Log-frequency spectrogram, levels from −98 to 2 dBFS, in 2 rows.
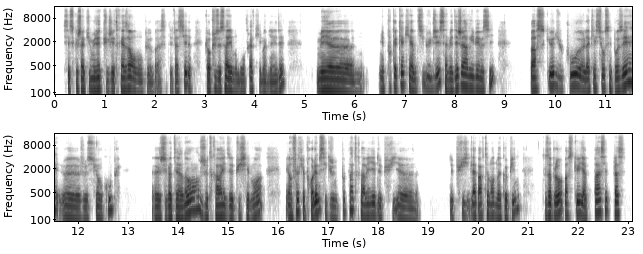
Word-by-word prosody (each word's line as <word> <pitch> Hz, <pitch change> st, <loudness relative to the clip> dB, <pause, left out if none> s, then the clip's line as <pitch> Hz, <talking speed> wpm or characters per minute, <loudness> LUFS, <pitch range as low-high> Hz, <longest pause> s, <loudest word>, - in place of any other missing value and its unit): c'est -, -, -5 dB
ce -, -, -6 dB
que -, -, -4 dB
j'ai 115 Hz, 0 st, +2 dB
accumulé 120 Hz, +2 st, +1 dB
depuis 115 Hz, -3 st, -9 dB
que 105 Hz, -, -8 dB
j'ai 110 Hz, -, +1 dB
13 120 Hz, +3 st, 0 dB
ans 125 Hz, -3 st, +4 dB
donc 100 Hz, -1 st, -6 dB
bah, 95 Hz, -1 st, -8 dB
c'était -, -, -14 dB
facile. 105 Hz, +9 st, 0 dB, 0.2 s
Puis -, -, +2 dB
en -, -, +2 dB
plus 120 Hz, +3 st, -6 dB
de 110 Hz, -, +1 dB
ça, 125 Hz, +3 st, +3 dB
il -, -, +6 dB
y -, -, +4 dB
a -, -, -3 dB
mon 105 Hz, -, -6 dB
beau-frère 105 Hz, +3 st, -4 dB
qui 115 Hz, -3 st, -11 dB
m'a 100 Hz, 0 st, -4 dB
bien 95 Hz, +1 st, -4 dB
aidé. 95 Hz, -, -2 dB, 0.6 s
Mais, 115 Hz, +1 st, +5 dB
heu, 110 Hz, -3 st, +5 dB, 0.5 s
mais 115 Hz, -, -4 dB
pour 115 Hz, -, -17 dB
quelqu'un 140 Hz, +4 st, +2 dB
qui 160 Hz, -4 st, -3 dB
a -, -, +4 dB
un 115 Hz, -, +2 dB
petit 110 Hz, 0 st, -9 dB
budget, 130 Hz, +4 st, -1 dB
ça 155 Hz, -10 st, -1 dB
m'est 110 Hz, -2 st, -1 dB
déjà 135 Hz, +5 st, +4 dB
arrivé 130 Hz, -2 st, +1 dB
aussi. 115 Hz, -1 st, -3 dB, 0.7 s
Parce 125 Hz, 0 st, +2 dB
que -, -, +2 dB
du 140 Hz, -6 st, -5 dB
coup, 150 Hz, +5 st, +5 dB
heu, 125 Hz, -4 st, +2 dB
la 115 Hz, 0 st, +3 dB
question 130 Hz, +3 st, -3 dB
s'est 135 Hz, -2 st, -5 dB
posée. 145 Hz, +11 st, +3 dB
Heu, 110 Hz, -2 st, +1 dB
je 105 Hz, 0 st, -5 dB
suis 105 Hz, +2 st, -6 dB
en 110 Hz, -2 st, -1 dB
couple, 175 Hz, -, -6 dB, 0.7 s
heu 110 Hz, -, +1 dB
j'ai 110 Hz, 0 st, -3 dB
21 110 Hz, -1 st, +3 dB
ans, 175 Hz, +8 st, +4 dB
je 125 Hz, -8 st, -3 dB
travaille 120 Hz, +2 st, +1 dB
depuis 115 Hz, +1 st, -3 dB
chez 110 Hz, 0 st, -3 dB
moi 125 Hz, +7 st, -2 dB, 0.4 s
et -, -, -3 dB
en 120 Hz, -, +1 dB
fait 160 Hz, +7 st, -1 dB
le -, -, +1 dB
problème 150 Hz, +2 st, +4 dB
c'est 175 Hz, -, -5 dB
que 115 Hz, -, -10 dB
je -, -, -2 dB
ne -, -, -8 dB
peux 105 Hz, +10 st, -10 dB
pas 180 Hz, +3 st, -2 dB
travailler 130 Hz, -5 st, -1 dB
depuis, 110 Hz, -3 st, -7 dB
heu, 105 Hz, -4 st, -1 dB, 0.7 s
depuis 65 Hz, -1 st, -8 dB
l'appartement 125 Hz, +1 st, 0 dB
de 120 Hz, -, -6 dB
ma 110 Hz, -, +1 dB
copine. 140 Hz, -, -3 dB, 0.5 s
Tout -, -, -9 dB
simplement 135 Hz, +3 st, +5 dB
parce 130 Hz, 0 st, -3 dB
qu'il 145 Hz, -, +4 dB
y -, -, +4 dB
a 115 Hz, -, +3 dB
pas 155 Hz, +7 st, +1 dB
assez 165 Hz, +1 st, -1 dB
de 160 Hz, -, -21 dB
place. 140 Hz, -1 st, 0 dB
120 Hz, 245 wpm, -24 LUFS, 110-135 Hz, 0.7 s, il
